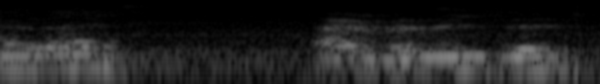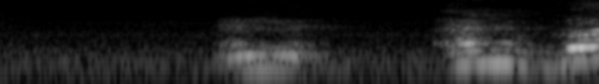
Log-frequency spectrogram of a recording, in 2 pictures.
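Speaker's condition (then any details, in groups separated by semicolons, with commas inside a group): Cerebral palsy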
